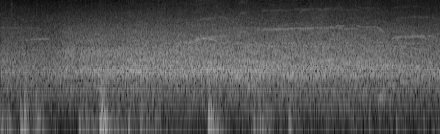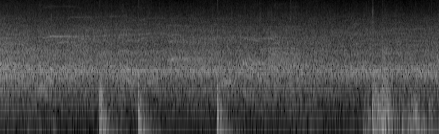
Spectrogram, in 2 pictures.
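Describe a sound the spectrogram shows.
Bodies thud onto a mat.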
